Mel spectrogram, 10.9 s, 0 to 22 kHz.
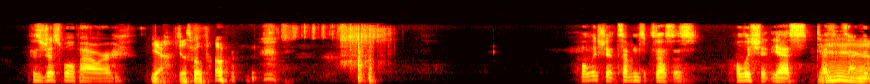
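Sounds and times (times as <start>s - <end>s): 
speech: 0.4s - 3.8s, 7.3s - 10.8s
dice rattling across a hard surface: 4.1s - 4.9s.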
